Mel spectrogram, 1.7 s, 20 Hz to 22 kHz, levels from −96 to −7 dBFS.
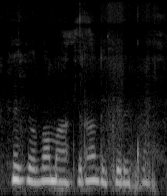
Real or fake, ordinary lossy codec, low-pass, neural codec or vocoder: real; none; none; none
